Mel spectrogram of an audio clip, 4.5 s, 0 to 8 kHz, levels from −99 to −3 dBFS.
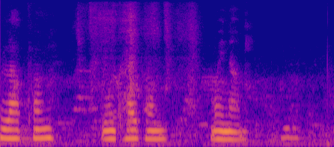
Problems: none marked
